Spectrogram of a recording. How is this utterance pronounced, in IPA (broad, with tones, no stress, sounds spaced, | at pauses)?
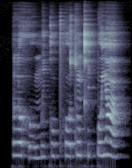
l ʊ˦˨ h uː˨ m i˦ k u˦ pʰ o˦ t ũ˦ kʼ i˦ k͡p ʊ˦ j ã˦˨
